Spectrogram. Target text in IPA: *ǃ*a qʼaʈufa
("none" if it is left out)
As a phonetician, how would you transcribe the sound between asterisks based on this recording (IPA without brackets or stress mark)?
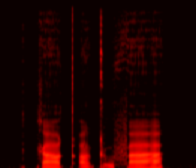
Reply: k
